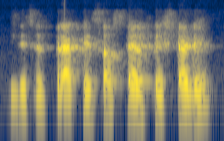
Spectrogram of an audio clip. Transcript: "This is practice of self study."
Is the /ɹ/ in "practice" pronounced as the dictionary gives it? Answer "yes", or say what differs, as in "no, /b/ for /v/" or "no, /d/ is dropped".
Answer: yes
